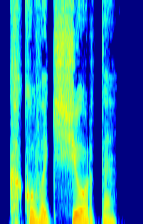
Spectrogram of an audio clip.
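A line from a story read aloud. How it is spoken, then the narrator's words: Hiss. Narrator (Russian): прошипела я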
